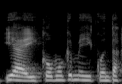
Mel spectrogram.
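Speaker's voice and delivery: ordinary delivery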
